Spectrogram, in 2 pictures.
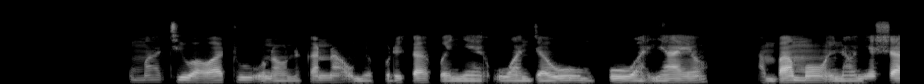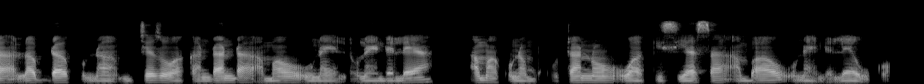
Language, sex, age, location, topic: Swahili, male, 25-35, Nakuru, government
